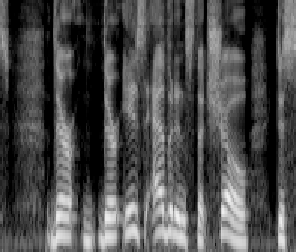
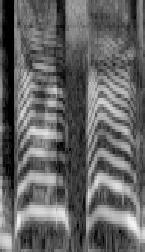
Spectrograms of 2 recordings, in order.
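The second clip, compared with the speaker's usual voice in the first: drawn-out shoutout; 14 semitones higher, much slower than usual. Acted. Reading chat name with flourish.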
